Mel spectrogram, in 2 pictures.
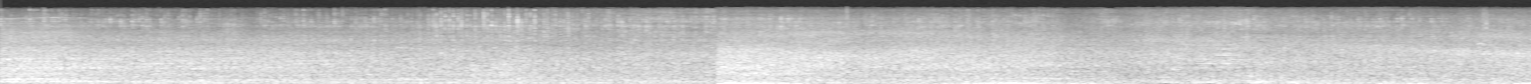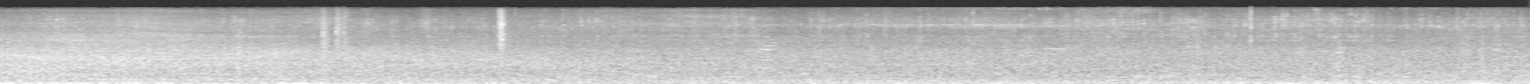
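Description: Outdoor city ambience with steady road traffic noise, which gets suddenly louder for a few seconds about seven seconds in.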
